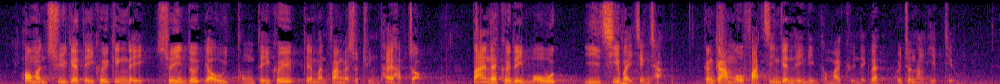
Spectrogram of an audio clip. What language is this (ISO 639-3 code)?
yue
